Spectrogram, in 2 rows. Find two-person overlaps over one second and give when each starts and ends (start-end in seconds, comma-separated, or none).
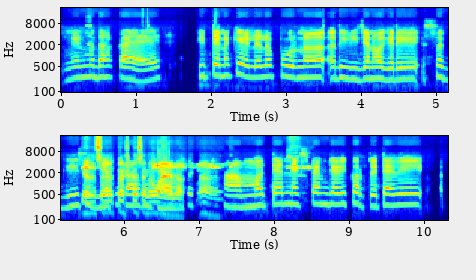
5.4-6.7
